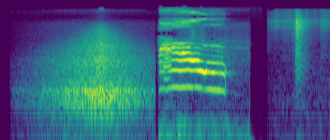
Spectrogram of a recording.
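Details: A young kitten meets the resident house cats for the first time and is ganged up on. A broad breathy hiss swells and fades, then a steady, level, clear meow lasts about one second, followed by a short click.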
